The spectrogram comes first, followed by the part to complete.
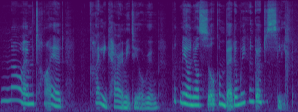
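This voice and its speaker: Woman voicing a pushy storybook frog: croaking, small, insistent, gravelly and lively. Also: high voice, moderate pace, slight background noise, voice pushed up, exaggerated voice. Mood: demanding.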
